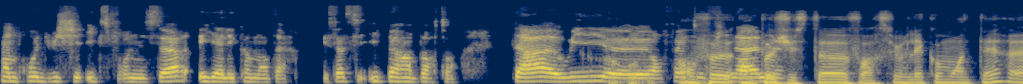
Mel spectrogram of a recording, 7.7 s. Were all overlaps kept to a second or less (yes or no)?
no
